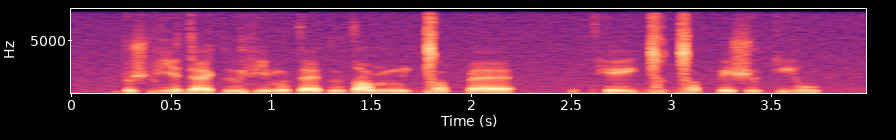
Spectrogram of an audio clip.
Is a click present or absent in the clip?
present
